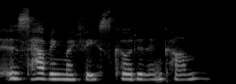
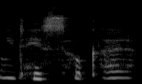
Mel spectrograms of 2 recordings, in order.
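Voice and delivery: whispering; 7 dB quieter than usual. Acted. Sensual whispered roleplay.

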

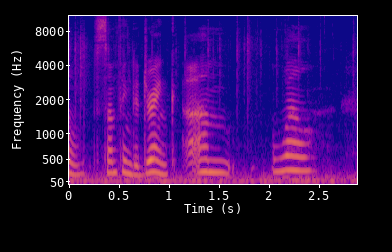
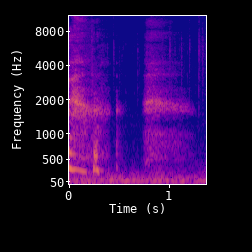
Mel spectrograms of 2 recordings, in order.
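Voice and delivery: soft giggle; 6 semitones higher, 8 dB quieter than usual. Acted. Shy laugh.

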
